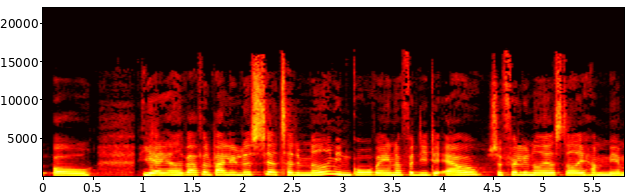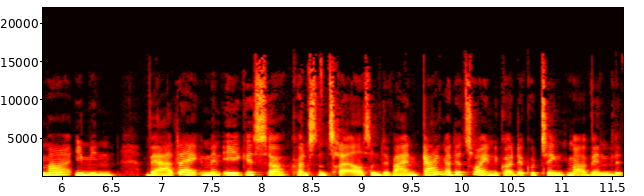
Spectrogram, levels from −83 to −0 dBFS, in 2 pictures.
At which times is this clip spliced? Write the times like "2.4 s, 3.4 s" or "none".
0.9 s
